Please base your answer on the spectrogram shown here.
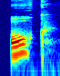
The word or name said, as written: ork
